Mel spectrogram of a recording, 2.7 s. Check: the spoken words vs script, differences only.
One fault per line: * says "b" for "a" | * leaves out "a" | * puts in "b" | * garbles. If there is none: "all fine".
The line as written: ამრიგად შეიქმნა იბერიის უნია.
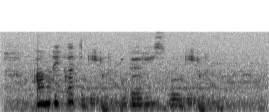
* says "უნია" for "შეიქმნა"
